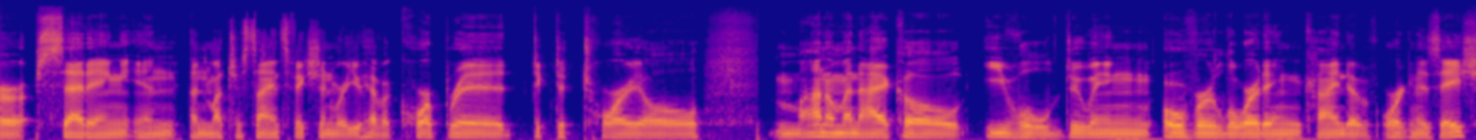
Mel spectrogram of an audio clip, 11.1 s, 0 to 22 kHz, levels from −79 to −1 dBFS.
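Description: From 1.15 s to 2.97 s the speech goes through a Bluetooth SBC bit pool drop: the link throttled the encoder, which fits a fall from a bit pool of 28 to 12, around 96 kbps. Upper sub-bands lose their bits, so treble dulls and gritty quantisation noise rises until recovery.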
